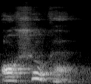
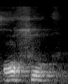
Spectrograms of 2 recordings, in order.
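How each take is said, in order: First: The name ends with a final vowel sound. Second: The name ends without a final vowel sound.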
